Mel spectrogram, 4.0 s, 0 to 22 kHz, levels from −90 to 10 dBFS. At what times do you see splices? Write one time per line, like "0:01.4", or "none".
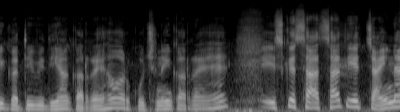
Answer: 0:02.7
